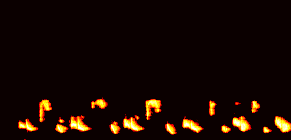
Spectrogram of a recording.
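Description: Bahama mockingbird singing a fast, varied run of chirped and slurred phrases, each note changing pitch, delivered almost without pause; no other sounds.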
